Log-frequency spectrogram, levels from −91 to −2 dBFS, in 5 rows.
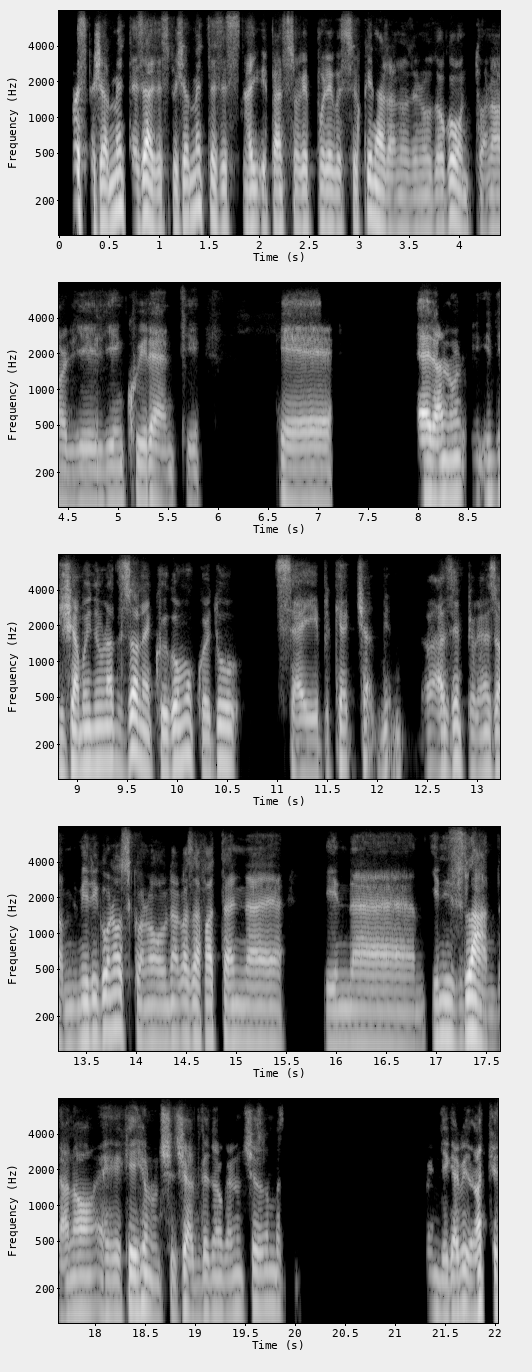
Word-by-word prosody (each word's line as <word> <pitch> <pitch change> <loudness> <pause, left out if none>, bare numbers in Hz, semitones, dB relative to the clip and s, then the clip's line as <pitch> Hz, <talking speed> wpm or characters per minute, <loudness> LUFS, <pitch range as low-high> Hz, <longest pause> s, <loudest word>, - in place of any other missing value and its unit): Poi, - - +7
specialmente 140 +5 +2
sai, 155 -4 +9
se 115 - 0
specialmente 145 +5 0
se 125 0 -1
stai 125 0 -1
penso 120 0 0
che 120 0 +1
pure 125 -2 0
questi 115 +1 -3
qui 150 +5 +1
non 120 -3 +5
hanno 110 0 -5
tenuto 110 +2 -4
conto, 120 -7 +1
no, 110 -1 -3
gli 105 +1 -5
gli 105 +2 -6
inquirenti, 110 -3 -4 0.7
che 110 -2 -1 0.8
erano, 125 +1 +5
i 125 -1 -15
i - - -5
diciamo, 130 +1 +3
in 135 - +2
una 140 0 +3
zona 135 +1 +5
in - - -5
cui 125 - 0
comunque 140 -4 +1
tu 140 +1 +1 0.3
sei 110 +1 -3
perché 125 +4 -5
cioè, - - -5
mhmm, 120 +1 -10 0.3
ad 125 0 -2
esempio, 130 -2 -3
che 120 - -6
ne 125 - -1
so, 130 -3 -1
mi 115 0 -6
mi 130 - -1
riconoscono 135 -3 0
una 125 +1 -2
cosa 130 -1 0
fatta 125 0 0
in 120 -1 -1 0.4
in 115 0 -5
mhmm, 110 -1 -2
Islanda, 125 -4 +4
no, 125 +1 0
eh, 120 -2 -4
che 135 - +1
io 135 +2 +3
non 115 -4 -5
c 120 - -3
cioè, 110 - 0
vedono 125 +2 -4
che 120 - -7
non 130 - -5
ce 140 +3 -3
so 135 +1 -2
mai 135 -1 -5
s - - -27 1.4
Quindi, 125 -3 -5
capito? 125 +1 +1
Anche 140 -1 +2
120 Hz, 185 wpm, -22 LUFS, 115-130 Hz, 1.4 s, sai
